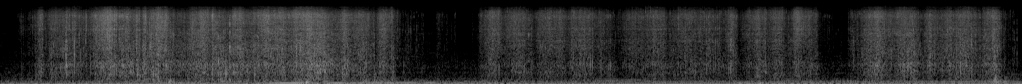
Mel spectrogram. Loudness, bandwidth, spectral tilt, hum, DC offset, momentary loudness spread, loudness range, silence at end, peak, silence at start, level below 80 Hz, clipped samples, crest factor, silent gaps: -30 LUFS; 16.5 kHz; -0.5 dB/octave; none; 0.6%; 12 LU; 7 LU; 0 s; -8 dBFS; 0 s; -46 dBFS; under 0.1%; 24 dB; none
